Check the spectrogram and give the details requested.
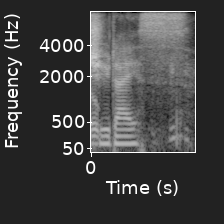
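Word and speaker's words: Giudice: Like, she's definitely the Teresa Guidis, or however you say her name, of the group. Judice. Yes.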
